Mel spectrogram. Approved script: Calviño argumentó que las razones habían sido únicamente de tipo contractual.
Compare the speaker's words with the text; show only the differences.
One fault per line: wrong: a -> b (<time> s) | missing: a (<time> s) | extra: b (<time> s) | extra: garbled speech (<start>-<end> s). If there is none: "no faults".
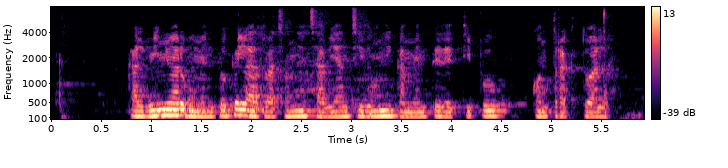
no faults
